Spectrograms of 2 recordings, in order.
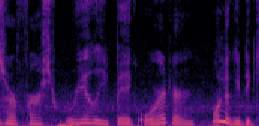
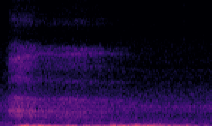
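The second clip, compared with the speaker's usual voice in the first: long breath out. Shown as a demonstration. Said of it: "breathed in slowly".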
